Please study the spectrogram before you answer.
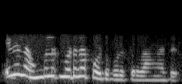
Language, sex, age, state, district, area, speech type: Tamil, female, 18-30, Tamil Nadu, Chennai, urban, conversation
